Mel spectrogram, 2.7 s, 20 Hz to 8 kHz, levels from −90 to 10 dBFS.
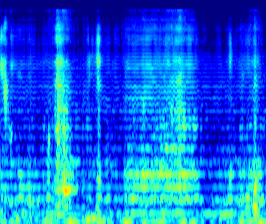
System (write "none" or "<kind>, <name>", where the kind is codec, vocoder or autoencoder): vocoder, BigVGAN v2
